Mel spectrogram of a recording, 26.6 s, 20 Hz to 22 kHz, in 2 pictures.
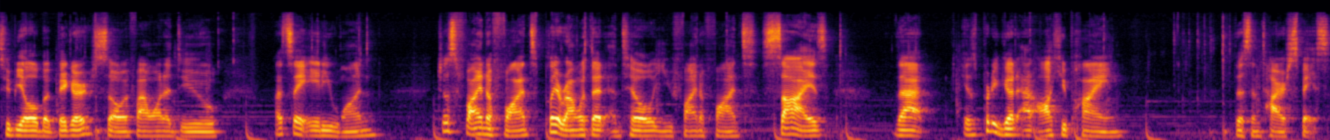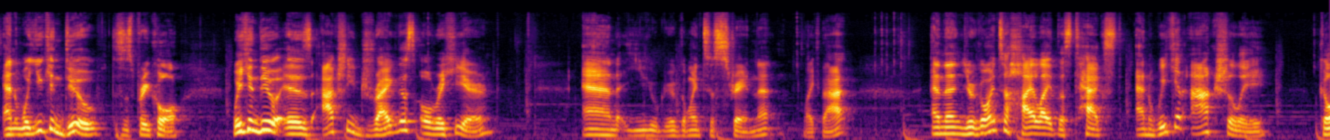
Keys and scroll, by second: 0.5-1.3 typing, 3.2-3.9 typing, 5.4-6.2 typing, 8.0-8.7 typing, 9.1 Return, 10.7-12.5 typing, 22.3 ctrl+shift+a.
